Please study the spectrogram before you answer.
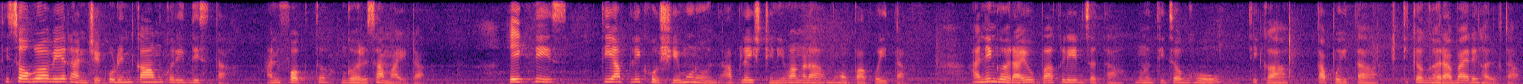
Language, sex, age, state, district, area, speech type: Goan Konkani, female, 18-30, Goa, Tiswadi, rural, spontaneous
